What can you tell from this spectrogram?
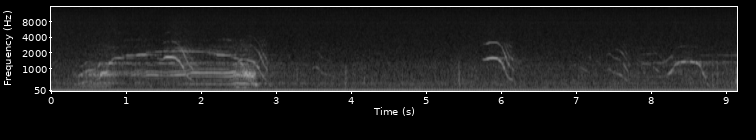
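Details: Rocky Mountain elk heard live, several high whistled squealing calls with harmonic stacks near the start, then shorter rising-falling whistles later, over a steady low hum.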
